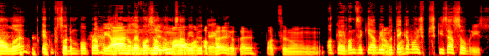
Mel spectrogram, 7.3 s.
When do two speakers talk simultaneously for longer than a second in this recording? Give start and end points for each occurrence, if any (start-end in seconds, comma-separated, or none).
1.4-3.5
